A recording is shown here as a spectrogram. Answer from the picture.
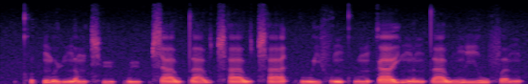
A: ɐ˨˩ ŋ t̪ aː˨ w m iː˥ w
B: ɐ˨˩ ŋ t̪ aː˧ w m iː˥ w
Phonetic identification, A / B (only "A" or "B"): B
